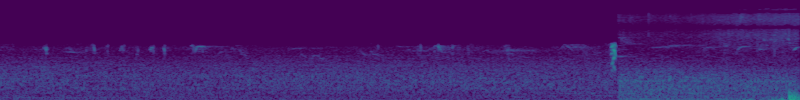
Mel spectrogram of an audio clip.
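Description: Faint short bird chirps, repeated many times over a steady outdoor hiss, through a wildlife camera's microphone. Near the end the sound changes abruptly, and a few loud low thumps of handling noise follow.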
